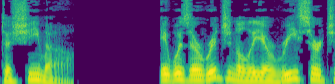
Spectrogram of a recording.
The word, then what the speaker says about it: ASIMO: derived from advanced step in innovative mobility is pronounced Ashima it was originally a research and development program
